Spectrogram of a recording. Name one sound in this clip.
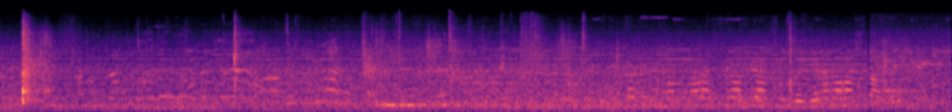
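A bus engine rumbles as the bus drives past on a road.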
